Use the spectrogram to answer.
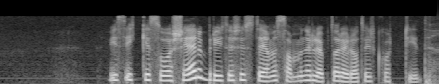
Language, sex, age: Norwegian, female, 20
